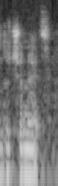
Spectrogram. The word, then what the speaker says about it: Дочинець: А ваш великий земляк, наш найпотужніший сучасний український письменник Мирослав Дочинець, літературний наголос Дочинець був гостем мого проєкту від книги до мети.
